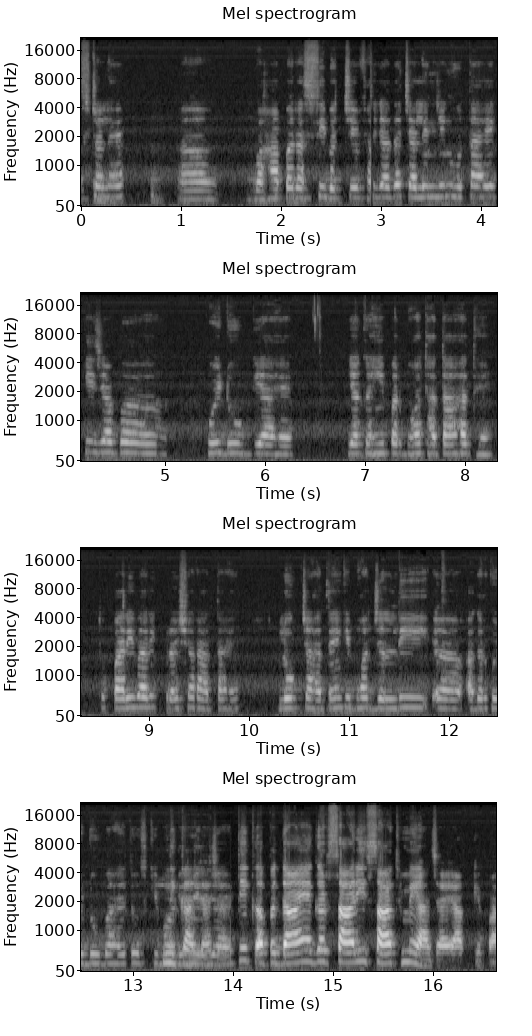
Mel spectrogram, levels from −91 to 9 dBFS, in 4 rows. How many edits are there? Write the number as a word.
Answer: two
